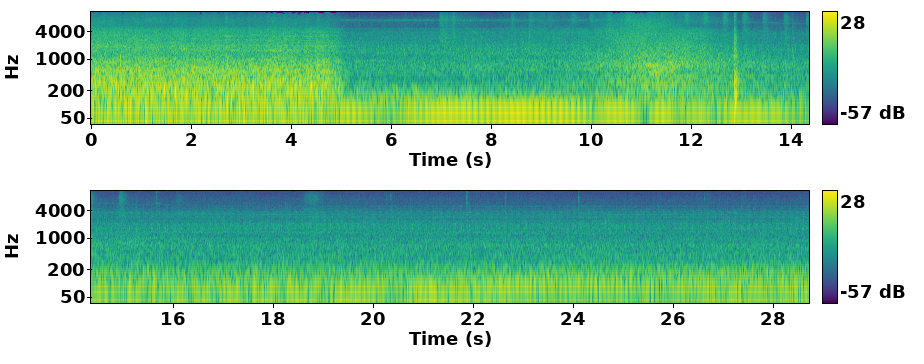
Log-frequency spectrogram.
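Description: Freight cars rolling past with loud wheel-on-rail noise, which stops abruptly about five seconds in. It is followed by the steady low rumble of approaching diesel freight locomotives, a CSX unit leading BNSF units, with a single sharp knock about halfway through.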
